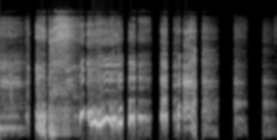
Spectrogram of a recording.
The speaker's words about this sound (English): Cough.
